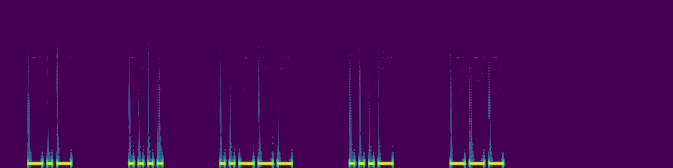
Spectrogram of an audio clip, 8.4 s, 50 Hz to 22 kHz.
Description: Morse code, heard as a keyed tone, about 20 wpm, spaced as for 9 wpm, 700 Hz. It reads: KH2VO
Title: USA Call Signs - 4x Character Spacing - 20wpm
